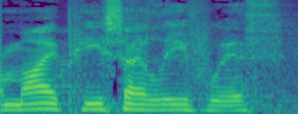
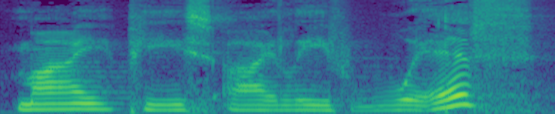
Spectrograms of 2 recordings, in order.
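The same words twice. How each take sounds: First: Said in the usual way. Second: Quiet build to a lifted, unfinished with; stress on with. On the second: Shown as a demonstration. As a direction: hang the phrase on a rising with. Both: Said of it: "Emphasize one word".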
